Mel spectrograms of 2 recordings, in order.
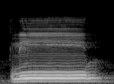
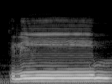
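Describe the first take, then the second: First: The final m is sounded fully and strongly. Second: The same.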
